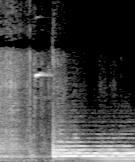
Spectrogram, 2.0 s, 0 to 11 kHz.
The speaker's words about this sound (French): Il y a un trésor situé dans le clocher qui est la plus grosse cloche de la cathédrale, fondue en 1427, pesant 9 tonnes, et elle est surnommée Totenglocke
